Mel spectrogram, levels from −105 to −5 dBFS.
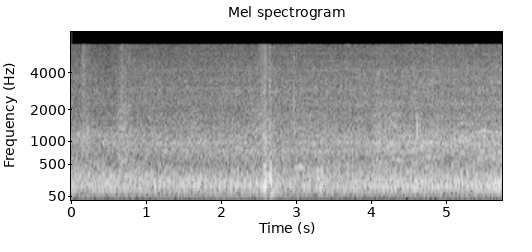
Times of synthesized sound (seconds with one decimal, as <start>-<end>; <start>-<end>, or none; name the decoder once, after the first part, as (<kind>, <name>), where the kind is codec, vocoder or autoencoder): none

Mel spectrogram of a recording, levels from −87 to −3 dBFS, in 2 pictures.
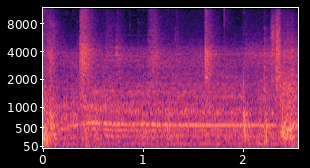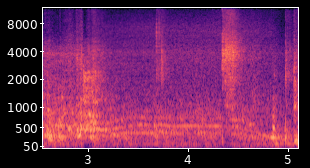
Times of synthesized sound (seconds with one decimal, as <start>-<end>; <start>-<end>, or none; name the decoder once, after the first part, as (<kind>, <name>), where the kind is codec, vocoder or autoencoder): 1.1-2.5 (vocoder, Vocos); 3.0-3.8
